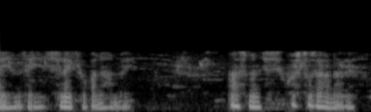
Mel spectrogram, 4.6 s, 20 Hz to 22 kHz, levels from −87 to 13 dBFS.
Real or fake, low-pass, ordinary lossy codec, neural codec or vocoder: real; 7.2 kHz; AAC, 16 kbps; none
